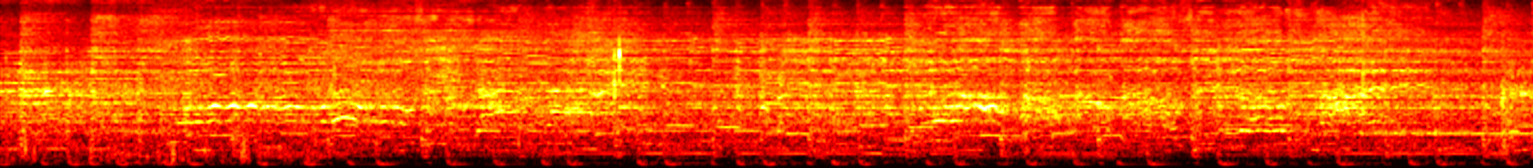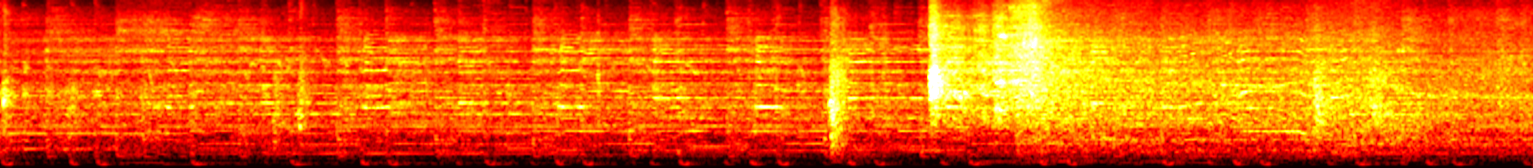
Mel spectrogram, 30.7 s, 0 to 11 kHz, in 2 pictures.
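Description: Music from an FM radio station playing through a BMW 650i's car audio system, fed by its newly installed and programmed Top HiFi amplifier. Sound output is working again. The music gets louder and brighter for a few seconds near the end.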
